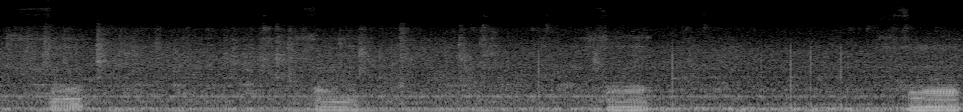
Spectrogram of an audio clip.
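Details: Snoring from a sleeping pug dog.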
